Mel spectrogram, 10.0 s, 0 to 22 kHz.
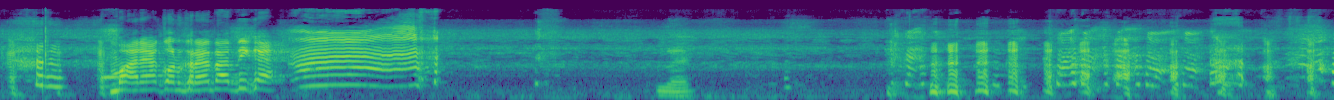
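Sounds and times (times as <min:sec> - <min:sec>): small child crying: 0:02.2 - 0:03.4.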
